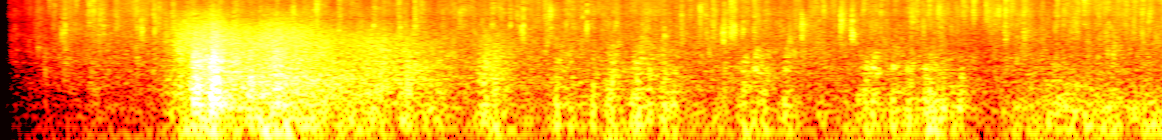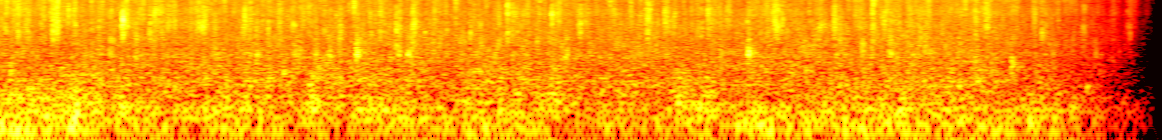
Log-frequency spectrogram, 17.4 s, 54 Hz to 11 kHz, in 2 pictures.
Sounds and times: rain 0.0 - 17.4
thunderclap 1.2 - 12.9

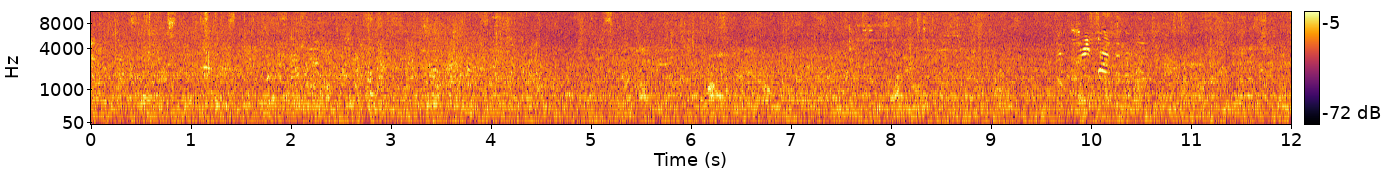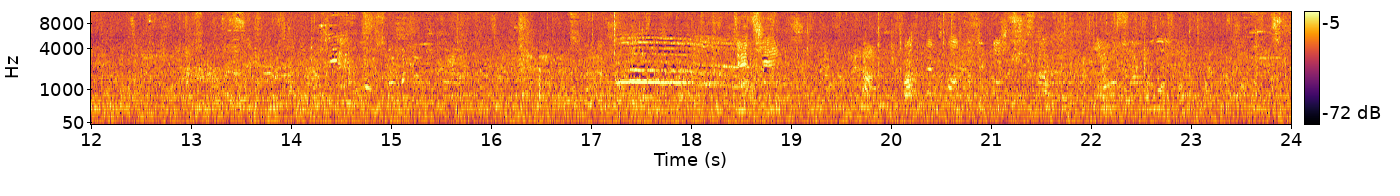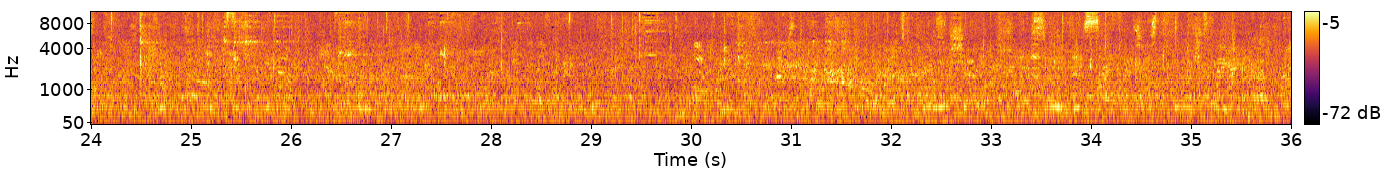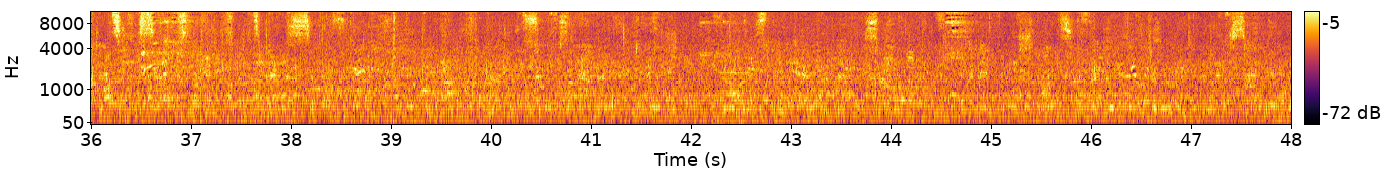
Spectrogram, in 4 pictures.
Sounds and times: people 0.0 - 48.0

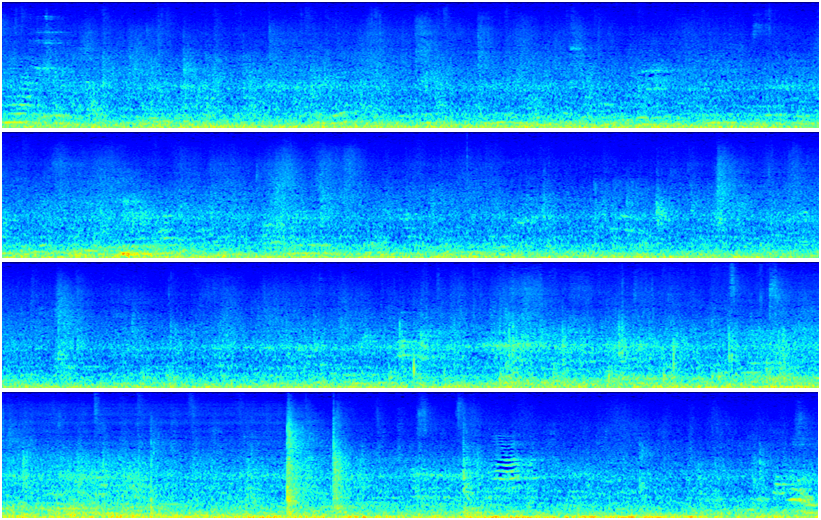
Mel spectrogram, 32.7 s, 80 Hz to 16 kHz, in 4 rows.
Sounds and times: people passing on a hard floor 13.3 - 32.6
passing conversations 20.2 - 32.6

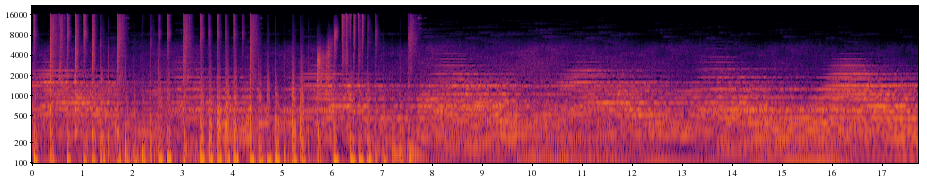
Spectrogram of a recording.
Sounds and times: driving bass 0.0 - 7.9
drums 0.0 - 7.9
Drifting ambient pads 0.0 - 8.3

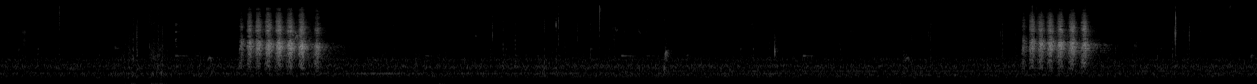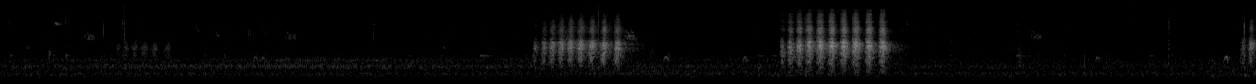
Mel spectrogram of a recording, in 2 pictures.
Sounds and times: Magpie 2.4 - 3.4
Magpie 10.2 - 11.2
Magpie 17.9 - 19.0
Magpie 20.0 - 21.7

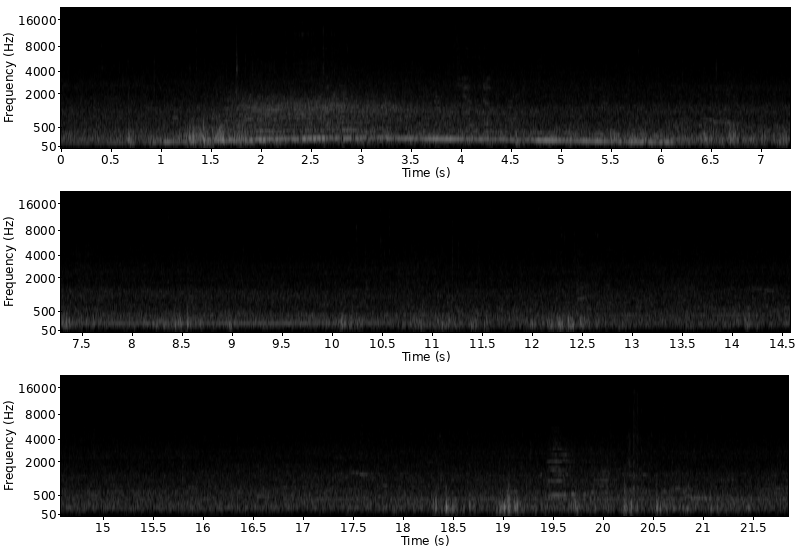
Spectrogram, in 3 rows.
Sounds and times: people 15.6 - 18.7
people 19.4 - 21.8

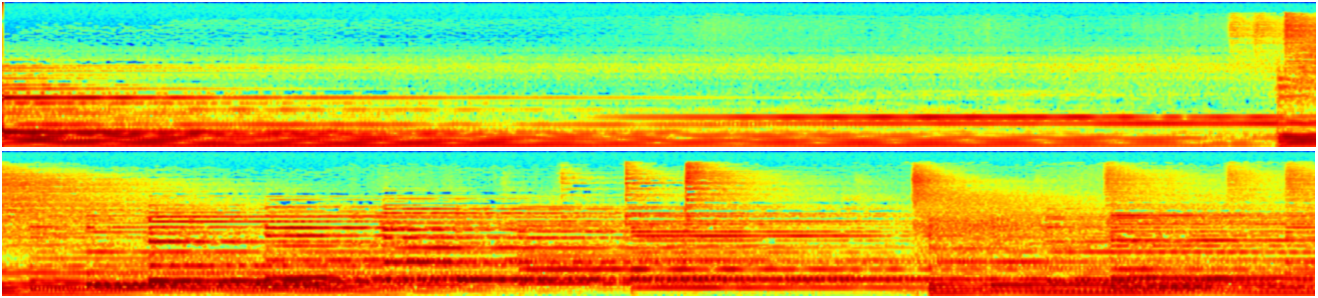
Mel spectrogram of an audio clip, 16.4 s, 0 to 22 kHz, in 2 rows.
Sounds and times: very long guitar intro 0.0 - 16.4
drums 7.7 - 10.6
drums 12.1 - 16.4

